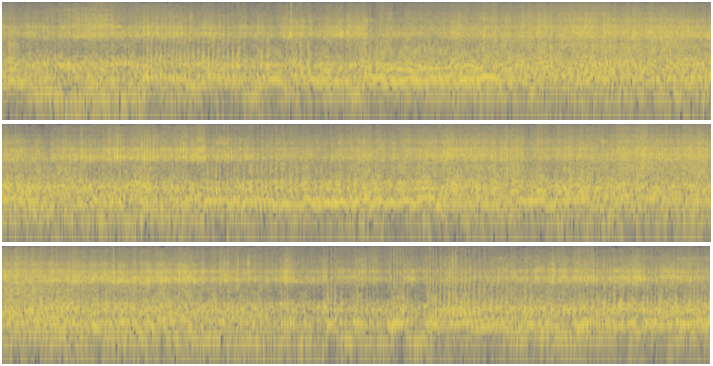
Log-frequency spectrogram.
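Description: Enduro motorcycle engine running hard, its revs rising and falling as the rider accelerates and backs off, heard close up from an onboard camera.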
